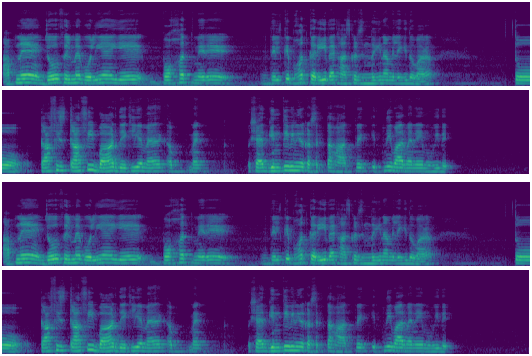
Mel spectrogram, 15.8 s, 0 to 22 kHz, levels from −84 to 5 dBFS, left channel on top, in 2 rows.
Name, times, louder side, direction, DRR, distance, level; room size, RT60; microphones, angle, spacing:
voice 1, 0.0-3.5 3.9-6.6 7.7-11.0 11.6-14.6, left 1 dB, 15° left, 1.0 m, -29 dB
8.3 x 7.9 x 5.6 m
head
